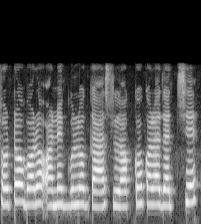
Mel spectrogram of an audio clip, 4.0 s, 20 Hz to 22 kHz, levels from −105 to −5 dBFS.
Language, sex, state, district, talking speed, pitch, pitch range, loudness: Bengali, female, West Bengal, Alipurduar, 105 wpm, 275 Hz, 260-285 Hz, -13 LUFS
